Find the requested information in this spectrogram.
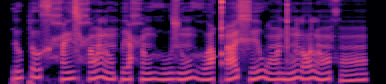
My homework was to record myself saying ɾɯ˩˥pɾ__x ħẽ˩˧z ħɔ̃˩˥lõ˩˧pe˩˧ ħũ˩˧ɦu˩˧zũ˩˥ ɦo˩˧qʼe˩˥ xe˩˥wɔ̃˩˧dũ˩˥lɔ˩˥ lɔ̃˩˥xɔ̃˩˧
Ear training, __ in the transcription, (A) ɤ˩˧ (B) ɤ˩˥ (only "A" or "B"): B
